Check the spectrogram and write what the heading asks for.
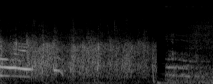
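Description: Studio audience applauding, fading out over the first second and a half, with a few voices over it; the sound then cuts off abruptly.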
